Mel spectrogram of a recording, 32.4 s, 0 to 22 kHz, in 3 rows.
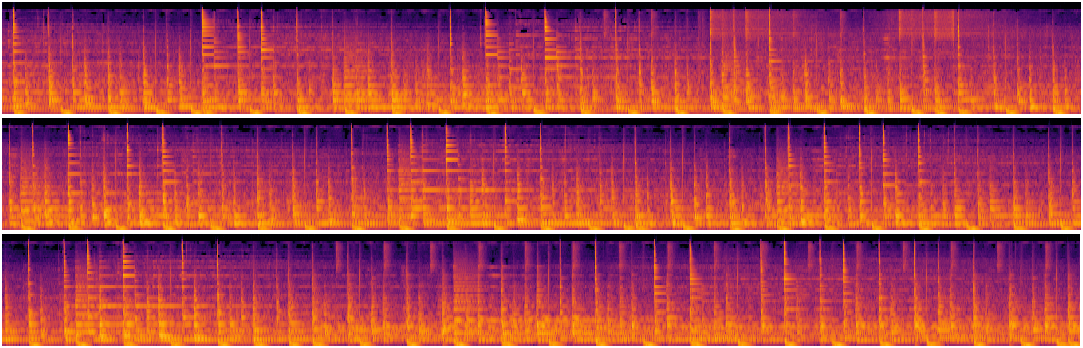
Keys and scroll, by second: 4.1 v, 24.5 ctrl+z, 28.2 KP_3.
